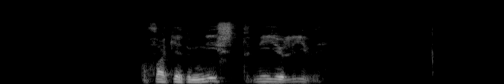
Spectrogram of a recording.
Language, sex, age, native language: Icelandic, male, 50-59, Icelandic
